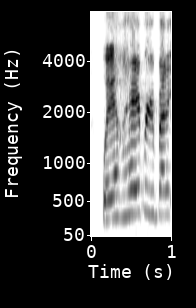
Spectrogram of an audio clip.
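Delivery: very loud, high-pitched, strong Texan accent. Greeting everybody at the start of an episode: very Texan delivery. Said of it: "that was a very Texan way".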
